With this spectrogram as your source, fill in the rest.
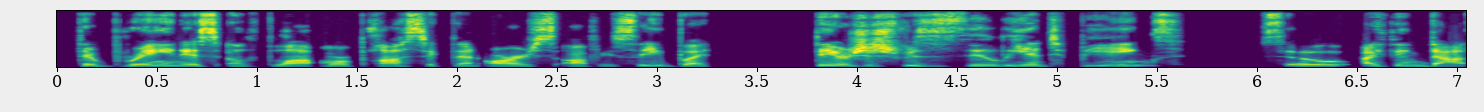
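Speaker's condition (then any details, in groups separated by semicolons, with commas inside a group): No condition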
